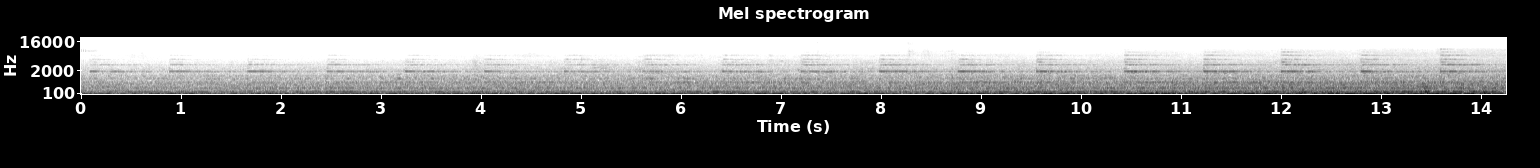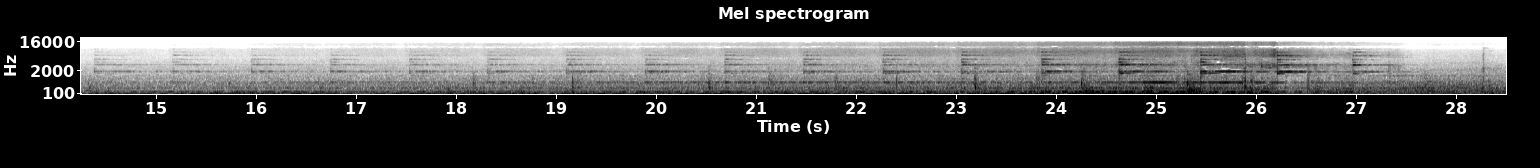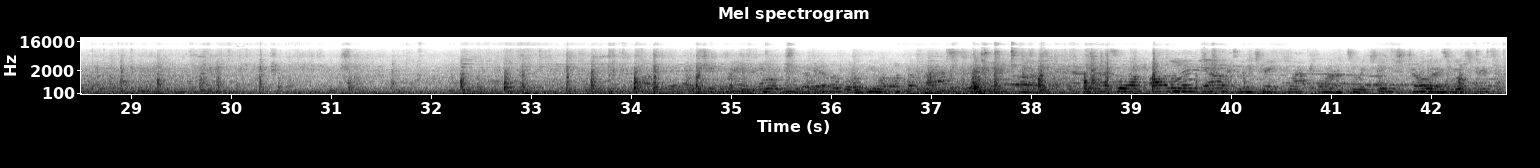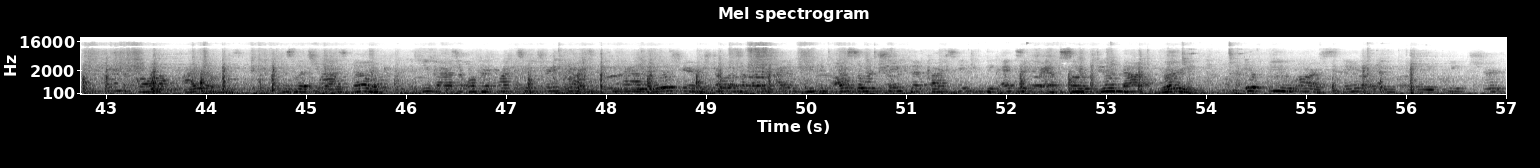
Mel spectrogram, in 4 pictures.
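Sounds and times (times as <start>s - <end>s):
diesel locomotive engine rumble: 0.0s - 57.0s
train wheels clicking on rails: 6.6s - 56.6s
bell ringing: 13.6s - 27.5s.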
